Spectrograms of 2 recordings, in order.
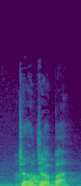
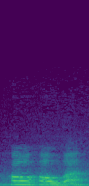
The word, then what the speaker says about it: jojoba: That we totally pronounced that wrong. I know, it's hobobo. Hoboba. Jojoba? Hohoba.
